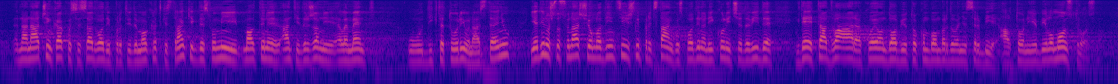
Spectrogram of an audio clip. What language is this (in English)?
Serbian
